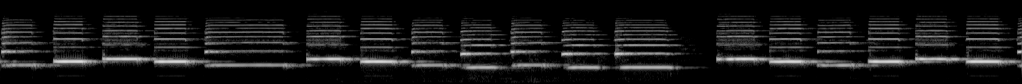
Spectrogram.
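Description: Plastic soprano recorder playing a simple blues melody that climbs to high D, in short separate tongued notes with a few held longer ones. The tune breaks off briefly about seven seconds in.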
